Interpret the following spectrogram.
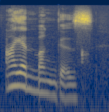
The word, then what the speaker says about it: ironmonger: Okay, first one is ironmongers. Okay, so not ja, it's monger, g, hard g sound.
